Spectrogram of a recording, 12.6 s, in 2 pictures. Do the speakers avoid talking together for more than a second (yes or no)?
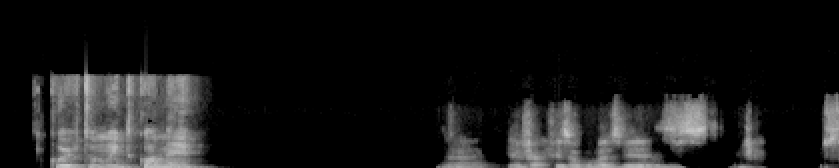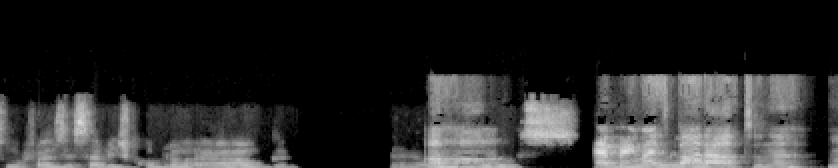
yes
